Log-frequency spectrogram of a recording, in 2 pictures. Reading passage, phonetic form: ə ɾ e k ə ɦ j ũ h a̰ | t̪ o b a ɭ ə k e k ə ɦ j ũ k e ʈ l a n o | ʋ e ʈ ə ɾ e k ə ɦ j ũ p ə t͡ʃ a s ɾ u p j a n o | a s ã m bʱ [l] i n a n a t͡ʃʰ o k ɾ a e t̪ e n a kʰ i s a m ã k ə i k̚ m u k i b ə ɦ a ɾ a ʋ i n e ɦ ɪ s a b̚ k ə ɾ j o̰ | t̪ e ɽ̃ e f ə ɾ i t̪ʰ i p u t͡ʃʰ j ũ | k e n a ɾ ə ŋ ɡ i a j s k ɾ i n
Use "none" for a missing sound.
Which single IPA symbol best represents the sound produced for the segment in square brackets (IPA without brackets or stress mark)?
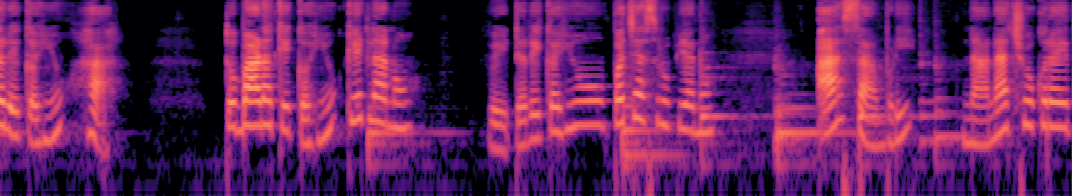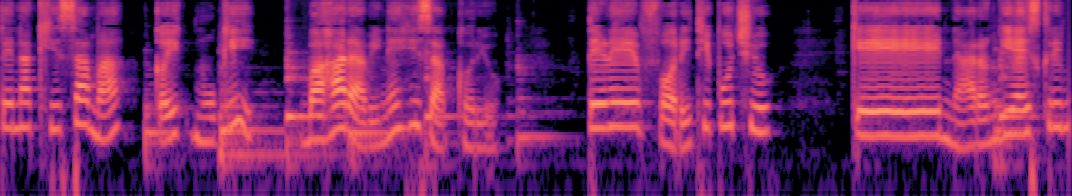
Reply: ɭ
